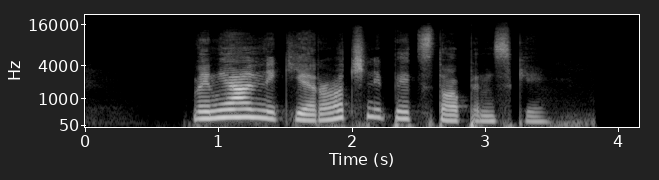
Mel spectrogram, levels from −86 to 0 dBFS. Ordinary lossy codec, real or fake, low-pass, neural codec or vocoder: none; fake; 19.8 kHz; codec, 44.1 kHz, 2.6 kbps, DAC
